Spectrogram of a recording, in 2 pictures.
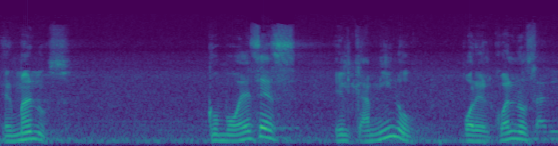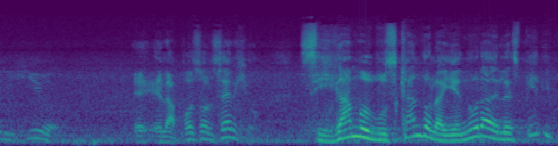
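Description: Middle-aged male pastor, pleading sermon delivery, slightly high voice, long hall reverb. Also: lively intonation, a little slow, pauses often. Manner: earnest, pleading, with sudden loud emphatic rises. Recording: long hall reverb, faint background noise.

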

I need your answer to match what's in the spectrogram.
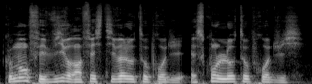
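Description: A man's voice: mid-range voice, a little fast, darkish tone. A man co-hosting a live radio show, casually asking a guest questions. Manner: curious, asks questions casually. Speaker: radio co-host.

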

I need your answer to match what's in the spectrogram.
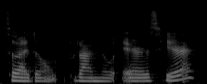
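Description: Here a middle-aged woman with a low-pitched, vocal-fry voice talks at normal speed. As the lone host of her podcast, she's candid and easygoing, using slang and peppering everything with valley-girl "like".

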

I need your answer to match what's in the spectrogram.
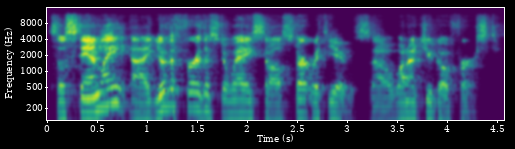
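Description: A man moderating an admissions webinar, explaining in a measured way with frequent fillers. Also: mid-range voice, sharp tone.

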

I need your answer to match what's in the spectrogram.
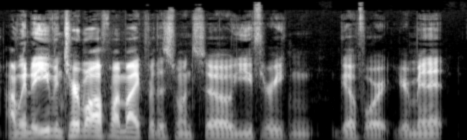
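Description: Smooth, clear young male radio host. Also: on the low side, quick pace, pushed and bright, no room sound, studio quality. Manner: laid-back, wraps up the show. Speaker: radio sports show host. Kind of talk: casual sports talk on college radio. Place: radio studio. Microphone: studio microphone.

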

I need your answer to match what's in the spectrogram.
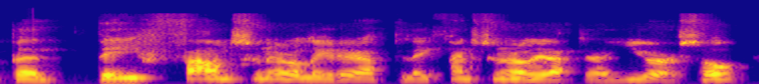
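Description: Speaking fast with fairly even intonation and a fairly low pitch, this priest from Peru serves as a university chaplain and responds to interview questions. His answers are considered and full of examples, and at one point he clears his throat.

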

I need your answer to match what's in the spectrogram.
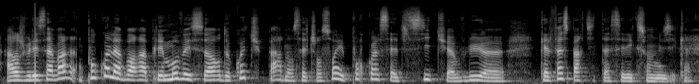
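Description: A woman's voice: medium pitch, animated, fast talker, a little mellow. A woman hosting an interview, affirming and summing up what her guest says. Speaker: interview host. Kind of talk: conversational interview.

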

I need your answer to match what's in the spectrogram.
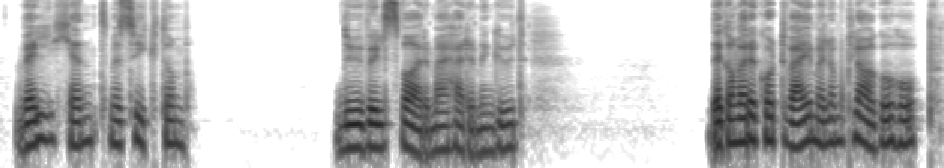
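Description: Low, mellow-voiced Norwegian woman reading. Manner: calm, measured, even reading. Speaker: reader of an audio parish magazine. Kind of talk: scripted reading of a devotional article.

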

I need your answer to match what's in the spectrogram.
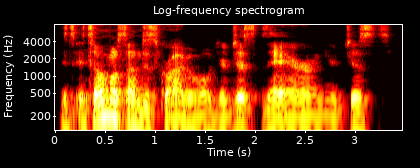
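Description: Man in his forties hosting, low voice. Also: normal speed. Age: 40s. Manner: warm, laughing, hesitant restarts. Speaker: podcast host. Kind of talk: casual chat.

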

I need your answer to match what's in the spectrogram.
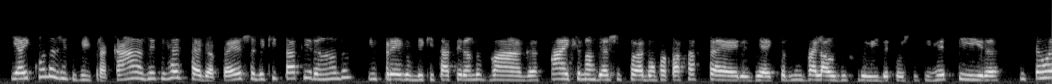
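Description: The interview guest is a young woman from Paraíba whose Northeastern Brazilian accent comes through as she thoughtfully lays out careful arguments. Her voice sits a little high with no room sound, captured over dry, tinny audio resembling a phone call in this reflective conversation.

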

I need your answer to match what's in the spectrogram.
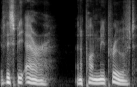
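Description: A man voicing a gentle, romantic male poet who recites verse slowly and lyrically. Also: low-pitched, no echo, studio quality. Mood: tender. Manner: slow, lilting recitation of verse.

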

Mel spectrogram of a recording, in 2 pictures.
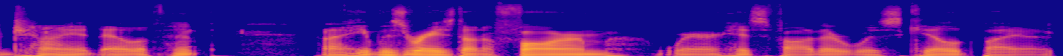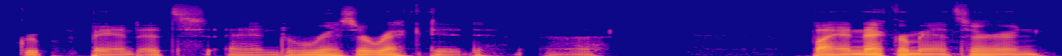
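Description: A man, a tabletop game player, casually introducing his character and himself in a halting, meandering way. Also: rumbling low, smooth, no echo, studio quality.

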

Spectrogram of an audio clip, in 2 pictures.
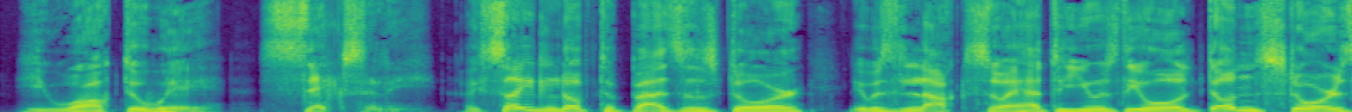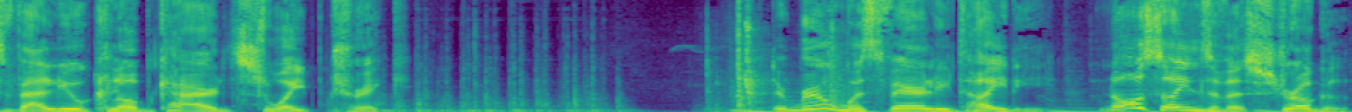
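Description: A man's voice: high voice, sing-song, a little slow, a bit bright, full character voice. Irish comic narrator played by a man, cocky informant, swooping wildly into a ventriloquist-dummy squawk, music behind. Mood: comic narrating. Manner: rambling, colloquial, comic asides. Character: Jack Street, excitable cocky Irish informant narrating his story. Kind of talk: comic audio drama narration.

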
